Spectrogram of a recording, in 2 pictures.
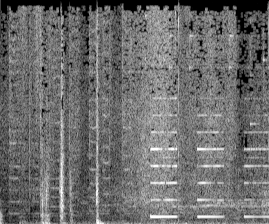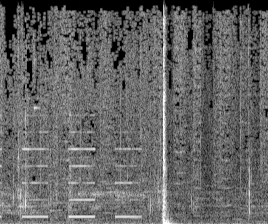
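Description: Cupra Formentor's warning chime beeping six times at an even pace, sounding while the dashboard prompts to put the gear selector in P. A couple of knocks come before it, and the driver's door shuts with a loud thump about six and a half seconds in.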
